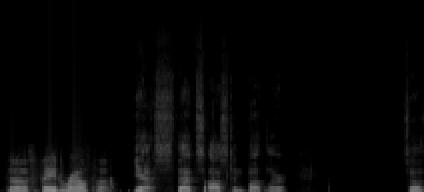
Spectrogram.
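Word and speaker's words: Feyd-Rautha: in the 80s, I believe it's pronounced Fade Routha.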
